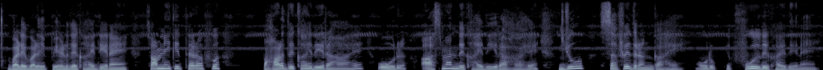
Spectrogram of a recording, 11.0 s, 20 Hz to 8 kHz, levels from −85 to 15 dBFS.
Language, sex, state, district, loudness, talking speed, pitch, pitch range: Hindi, female, Bihar, Bhagalpur, -30 LUFS, 170 wpm, 175 Hz, 155-195 Hz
